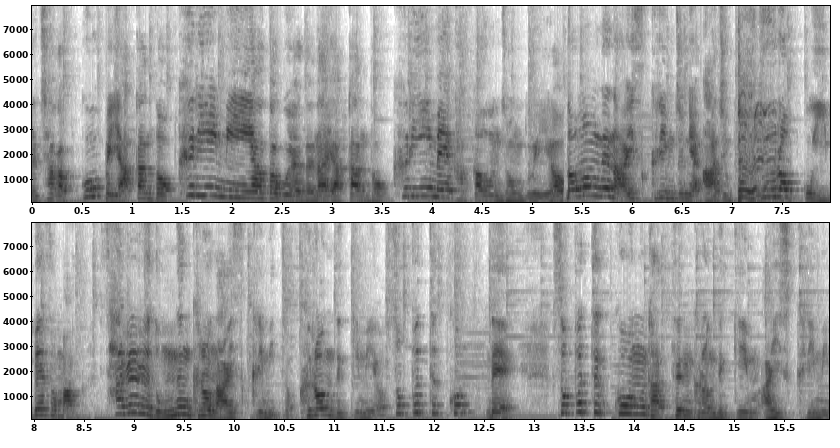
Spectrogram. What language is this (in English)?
Korean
